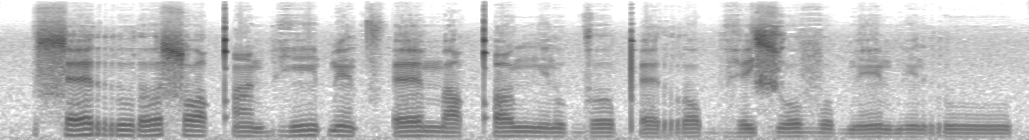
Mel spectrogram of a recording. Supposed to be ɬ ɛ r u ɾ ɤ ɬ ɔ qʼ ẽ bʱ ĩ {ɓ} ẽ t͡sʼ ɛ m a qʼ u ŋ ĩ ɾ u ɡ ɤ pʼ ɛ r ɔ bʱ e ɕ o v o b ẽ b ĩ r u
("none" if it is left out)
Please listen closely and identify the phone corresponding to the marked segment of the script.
ɓ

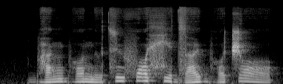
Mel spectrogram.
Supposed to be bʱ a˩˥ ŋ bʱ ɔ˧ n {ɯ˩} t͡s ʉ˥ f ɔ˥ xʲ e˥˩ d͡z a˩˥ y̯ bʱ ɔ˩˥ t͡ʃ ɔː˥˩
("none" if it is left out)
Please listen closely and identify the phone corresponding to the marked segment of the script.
ɯ˩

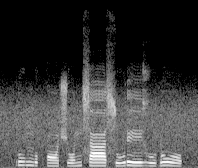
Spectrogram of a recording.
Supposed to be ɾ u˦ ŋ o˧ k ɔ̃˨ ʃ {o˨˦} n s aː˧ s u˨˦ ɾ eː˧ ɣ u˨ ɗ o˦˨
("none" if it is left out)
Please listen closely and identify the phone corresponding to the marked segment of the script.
o˨˦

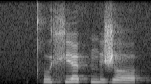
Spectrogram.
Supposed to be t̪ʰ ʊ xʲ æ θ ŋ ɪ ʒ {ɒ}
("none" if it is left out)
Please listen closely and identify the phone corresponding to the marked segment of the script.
ʌ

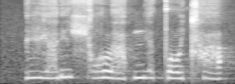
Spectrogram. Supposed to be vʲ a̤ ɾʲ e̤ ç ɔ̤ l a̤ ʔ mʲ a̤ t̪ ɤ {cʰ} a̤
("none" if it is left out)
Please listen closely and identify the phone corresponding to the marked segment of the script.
cʰ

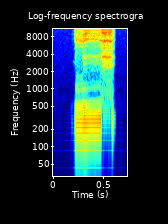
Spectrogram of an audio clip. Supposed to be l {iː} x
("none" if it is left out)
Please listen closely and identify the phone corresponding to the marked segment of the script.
iː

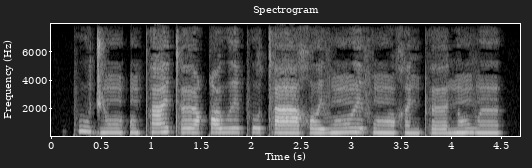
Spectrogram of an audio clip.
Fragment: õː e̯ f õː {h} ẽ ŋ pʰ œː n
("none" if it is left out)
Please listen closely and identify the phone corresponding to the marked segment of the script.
χ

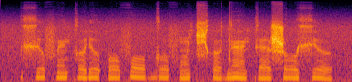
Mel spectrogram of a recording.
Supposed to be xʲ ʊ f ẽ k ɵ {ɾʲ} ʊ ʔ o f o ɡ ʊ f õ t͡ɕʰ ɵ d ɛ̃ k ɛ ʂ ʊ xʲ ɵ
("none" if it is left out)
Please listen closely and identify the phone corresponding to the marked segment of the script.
ɾʲ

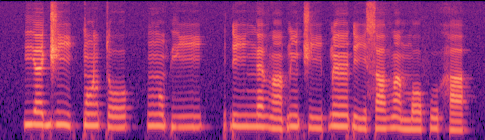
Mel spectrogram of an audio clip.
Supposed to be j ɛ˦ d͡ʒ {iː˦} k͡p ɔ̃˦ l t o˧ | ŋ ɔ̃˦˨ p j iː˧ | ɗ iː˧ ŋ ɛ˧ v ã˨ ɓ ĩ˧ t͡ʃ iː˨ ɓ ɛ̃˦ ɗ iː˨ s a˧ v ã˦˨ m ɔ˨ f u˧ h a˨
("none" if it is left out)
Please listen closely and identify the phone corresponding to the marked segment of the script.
iː˦˨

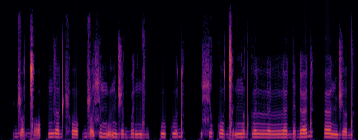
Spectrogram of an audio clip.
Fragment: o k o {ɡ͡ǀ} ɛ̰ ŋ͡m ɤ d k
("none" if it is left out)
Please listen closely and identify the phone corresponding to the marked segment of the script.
ɡ͡ǀ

